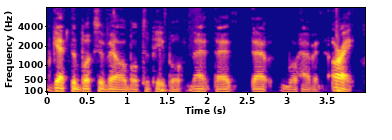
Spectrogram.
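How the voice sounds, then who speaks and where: Voicing a rabbi, a man guides an online group by video call with casual chatter. The deep, resonant voice is slightly rough, and his eager, quick talk is something he attributes to his excitement.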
